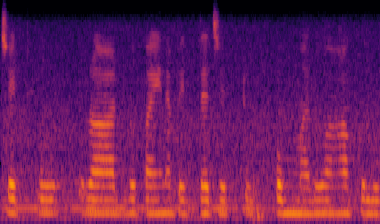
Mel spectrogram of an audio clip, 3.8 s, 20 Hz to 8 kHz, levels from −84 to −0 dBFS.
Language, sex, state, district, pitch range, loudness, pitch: Telugu, female, Andhra Pradesh, Krishna, 180-185 Hz, -29 LUFS, 180 Hz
